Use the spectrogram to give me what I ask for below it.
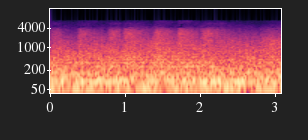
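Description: A ship's cannon fires: a heavy, loud rumbling roar that holds steady for the whole stretch, with no separate shots standing out.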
